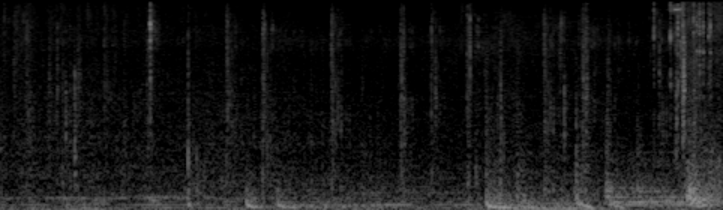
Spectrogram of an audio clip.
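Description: Footsteps tread on cobblestones.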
